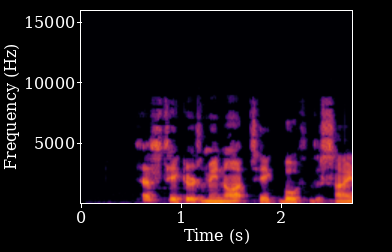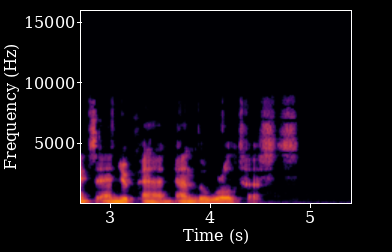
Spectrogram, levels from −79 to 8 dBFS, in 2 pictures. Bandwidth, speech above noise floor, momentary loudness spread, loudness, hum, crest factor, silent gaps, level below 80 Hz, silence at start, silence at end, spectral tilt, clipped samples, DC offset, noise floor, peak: 9.2 kHz; 48 dB; 13 LU; -19 LUFS; none; 20 dB; none; -50 dBFS; 0.55 s; 0.55 s; -4.5 dB/octave; under 0.1%; under 0.1%; -67 dBFS; 0 dBFS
